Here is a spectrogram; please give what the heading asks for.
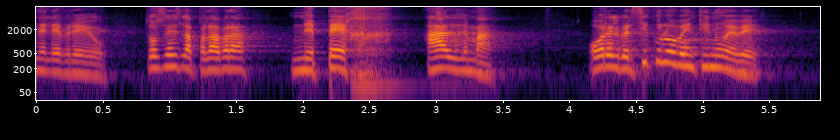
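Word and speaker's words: נפש: Entonces se pronuncia nepj.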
